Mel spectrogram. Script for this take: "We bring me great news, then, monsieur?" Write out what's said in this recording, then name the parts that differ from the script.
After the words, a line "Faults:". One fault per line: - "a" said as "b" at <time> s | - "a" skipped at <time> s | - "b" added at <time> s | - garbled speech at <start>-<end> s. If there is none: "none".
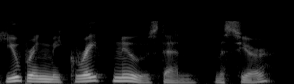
"You bring me great news, then, monsieur?"
Faults:
- "We" said as "You" at 0.0 s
